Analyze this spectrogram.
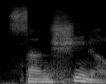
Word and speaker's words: Soncino: in the town of Soncino, and the other half was printed in the town of Casale Maggiore. I noticed that you're pronouncing it Soncino. I know, that's the correct Italian name.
